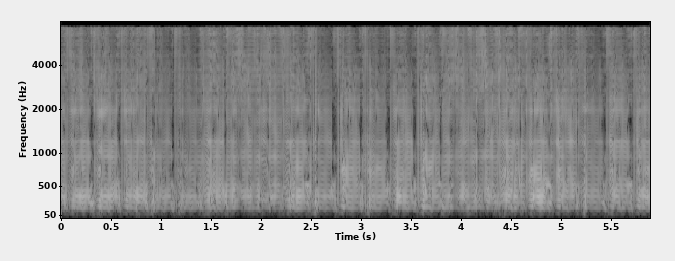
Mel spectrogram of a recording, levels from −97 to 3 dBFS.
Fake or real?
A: fake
